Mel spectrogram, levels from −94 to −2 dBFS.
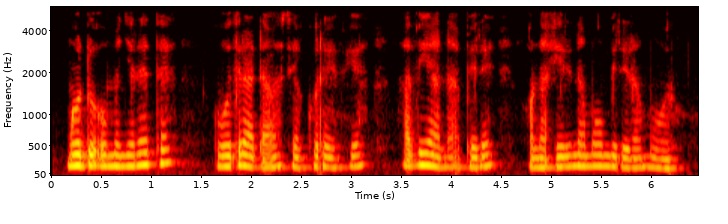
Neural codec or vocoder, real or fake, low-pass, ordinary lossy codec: none; real; 5.4 kHz; none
